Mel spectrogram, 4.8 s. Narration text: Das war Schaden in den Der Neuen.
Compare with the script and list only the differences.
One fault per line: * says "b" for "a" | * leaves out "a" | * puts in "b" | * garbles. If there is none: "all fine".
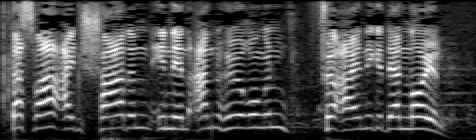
* puts in "ein"
* puts in "Anhörungen für einige"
